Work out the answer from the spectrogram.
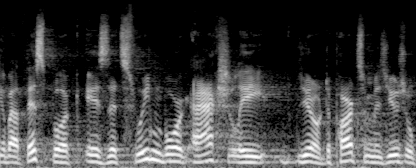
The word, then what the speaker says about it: Swedenborg: Your name is Swedenborg? Or you're an alien too? It's pronounced Swedenborg in Swedish.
